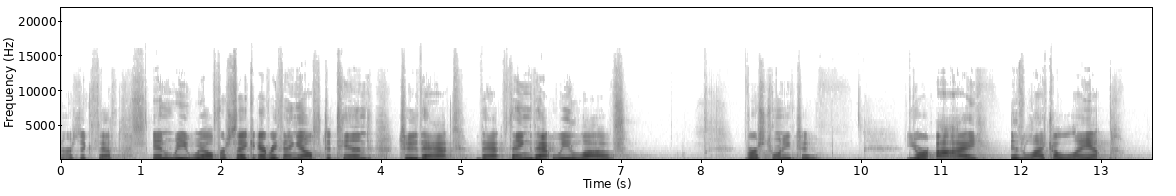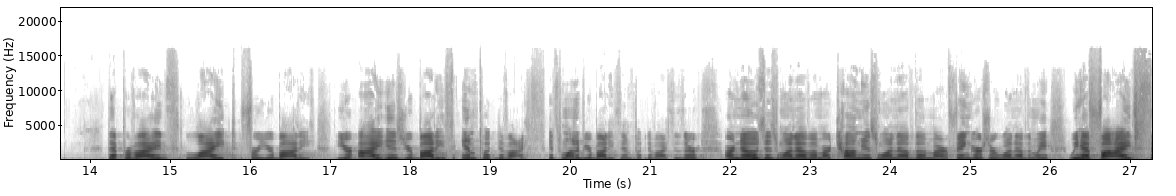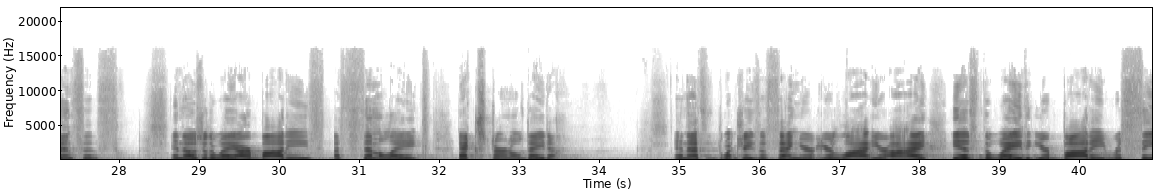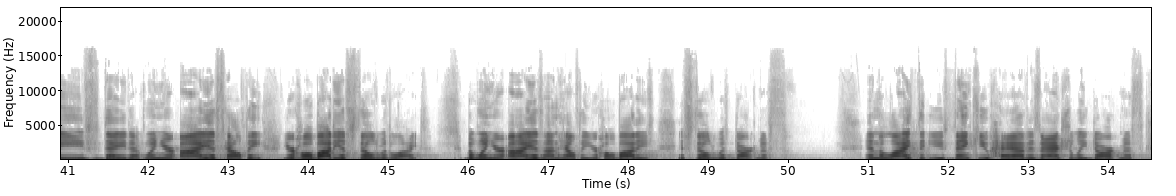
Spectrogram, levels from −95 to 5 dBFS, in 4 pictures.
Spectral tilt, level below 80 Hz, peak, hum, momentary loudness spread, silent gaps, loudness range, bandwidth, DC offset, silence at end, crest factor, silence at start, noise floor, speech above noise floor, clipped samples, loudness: -5.5 dB/octave; -60 dBFS; -2 dBFS; none; 14 LU; none; 9 LU; 15.5 kHz; under 0.1%; 0.2 s; 22 dB; 0 s; -64 dBFS; 40 dB; under 0.1%; -24 LUFS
